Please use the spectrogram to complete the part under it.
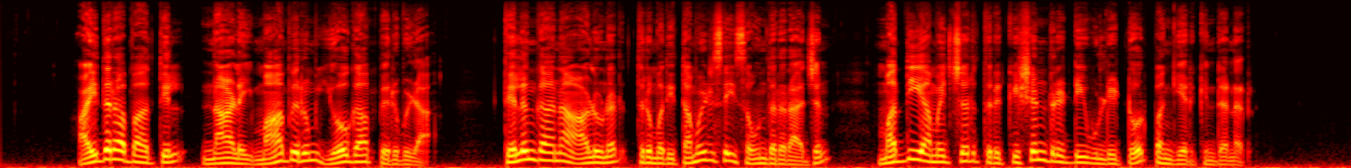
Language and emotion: Tamil, neutral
